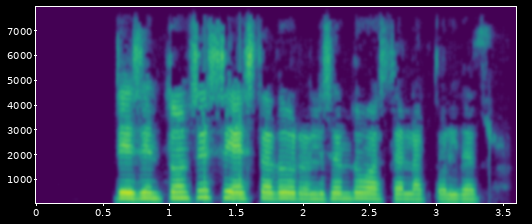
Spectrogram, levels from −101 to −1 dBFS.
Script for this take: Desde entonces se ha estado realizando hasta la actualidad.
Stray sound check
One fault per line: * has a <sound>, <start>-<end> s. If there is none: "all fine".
all fine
